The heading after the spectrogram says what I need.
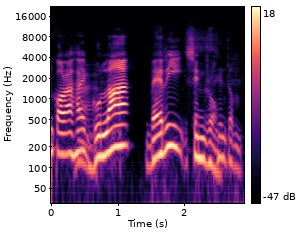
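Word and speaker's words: Guillain-Barré: incidence কম হবে হ্যাঁ হ্যাঁ গোলাবেরি সিনড্রোম এটাকে উচ্চারণ করা হয় গোলাবেরি সিনড্রোম সিন্ড্রোম না কিন্তু কেন এই নামটা অদ্ভুত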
